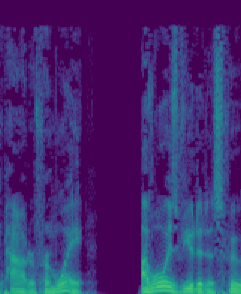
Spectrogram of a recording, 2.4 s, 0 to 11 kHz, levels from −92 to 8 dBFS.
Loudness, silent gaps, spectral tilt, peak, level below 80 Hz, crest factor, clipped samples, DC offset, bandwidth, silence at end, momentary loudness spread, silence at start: -26 LUFS; 1.09-1.35 s; -7 dB/octave; -12 dBFS; -42 dBFS; 14 dB; under 0.1%; under 0.1%; 10.5 kHz; 0 s; 7 LU; 0 s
